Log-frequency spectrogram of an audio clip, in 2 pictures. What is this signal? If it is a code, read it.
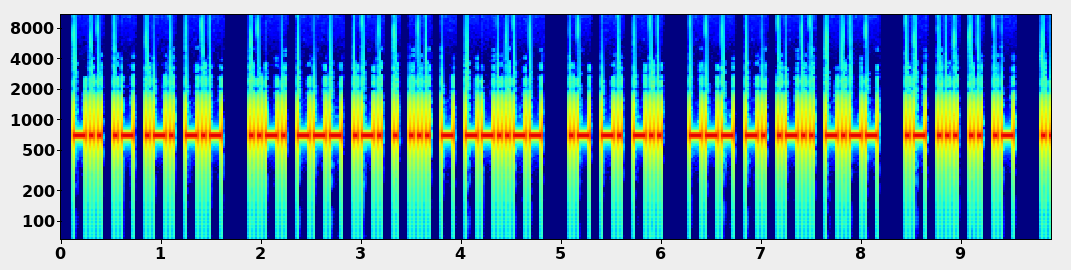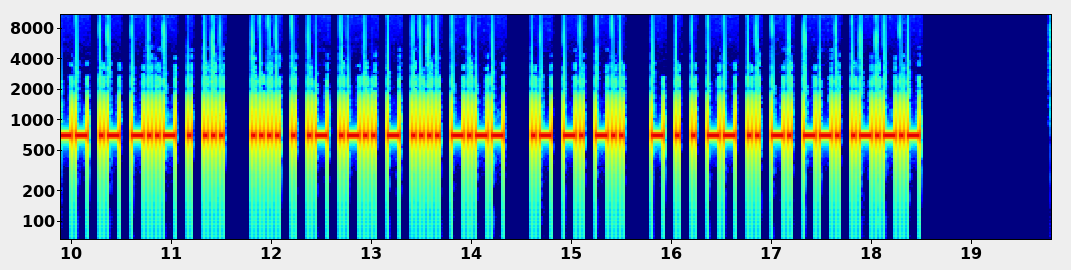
Morse code, heard as a keyed tone, about 30 wpm, 700 Hz. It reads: DARK FOREST, AND ONLY ASIA WAXES HEALTHY AND TEEMING.
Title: A Sound Of Thunder 30wpm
